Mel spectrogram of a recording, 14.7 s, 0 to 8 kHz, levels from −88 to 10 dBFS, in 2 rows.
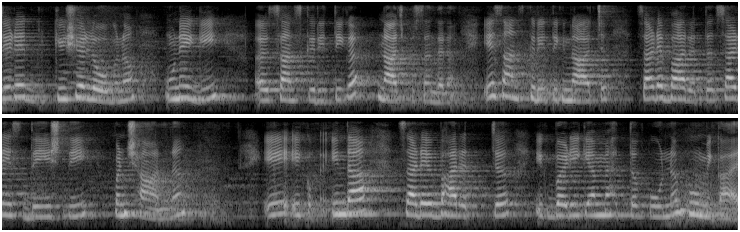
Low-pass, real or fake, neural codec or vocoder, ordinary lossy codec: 7.2 kHz; real; none; none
